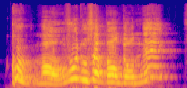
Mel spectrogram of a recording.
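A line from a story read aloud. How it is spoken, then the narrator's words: Exclaimed. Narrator (French): s'écria Balbine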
